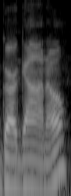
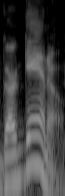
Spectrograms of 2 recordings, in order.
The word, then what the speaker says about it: Gargano: always like there okay there's two pronunciations there's the Italian version of Gargano Okay and like and then there's the the Americanized version which I say of Gargano but there's the right way and the wrong way there is of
